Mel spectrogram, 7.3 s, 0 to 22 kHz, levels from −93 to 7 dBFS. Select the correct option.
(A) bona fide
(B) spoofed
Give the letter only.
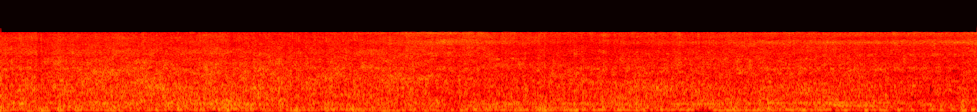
B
